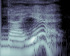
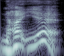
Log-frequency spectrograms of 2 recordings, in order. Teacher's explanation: in New England we have that glottal stop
